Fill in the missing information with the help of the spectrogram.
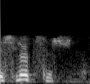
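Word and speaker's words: Schlözer: قلنا العالم يعني اسمه ايه؟ شلوتسر، شلوتسر، مع ان اسمه ما فيهوش تاء ولا كسين، اسمه بيكتب كده بالانجليزي بالحروف ال شلوتسر كده، هيك والسلامة صور كده.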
